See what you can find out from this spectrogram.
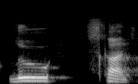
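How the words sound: A clear pause splits the name after Lou. The speaker calls it right. "Try to put like a big uh, pause between it. Like I pronounce it Lou Skunt"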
